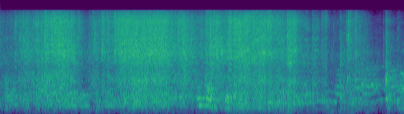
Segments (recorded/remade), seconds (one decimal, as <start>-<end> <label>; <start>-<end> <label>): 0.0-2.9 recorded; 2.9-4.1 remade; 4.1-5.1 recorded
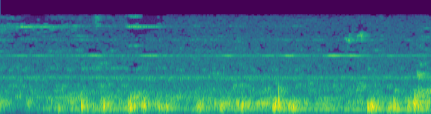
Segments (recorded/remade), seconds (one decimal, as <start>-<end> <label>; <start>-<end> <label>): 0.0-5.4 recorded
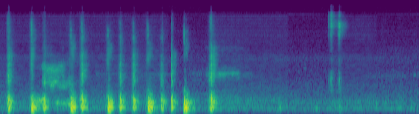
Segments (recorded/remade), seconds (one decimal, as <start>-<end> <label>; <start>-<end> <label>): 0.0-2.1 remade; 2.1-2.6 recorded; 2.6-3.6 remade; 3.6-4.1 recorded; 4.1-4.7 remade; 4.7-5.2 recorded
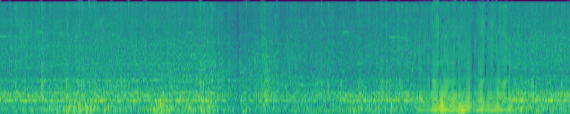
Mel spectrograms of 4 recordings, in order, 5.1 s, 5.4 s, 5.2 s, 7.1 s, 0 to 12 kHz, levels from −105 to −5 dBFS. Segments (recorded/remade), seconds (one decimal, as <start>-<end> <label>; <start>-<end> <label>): 0.0-5.2 recorded; 5.2-6.4 remade; 6.4-7.1 recorded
